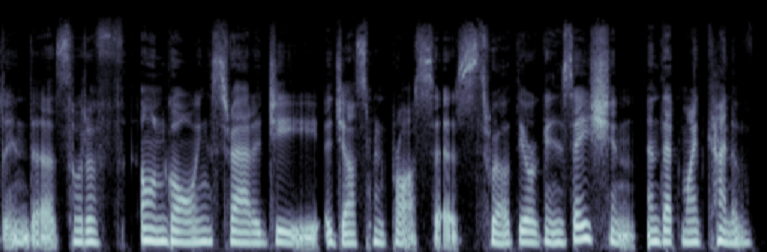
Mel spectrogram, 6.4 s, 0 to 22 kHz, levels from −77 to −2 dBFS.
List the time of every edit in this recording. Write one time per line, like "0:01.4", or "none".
none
